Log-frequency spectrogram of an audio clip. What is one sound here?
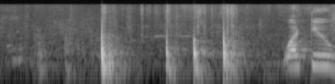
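A child knocks on a wooden door.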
